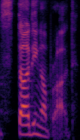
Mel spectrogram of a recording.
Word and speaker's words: studying abroad: studing abroad 아니고 studing abroad라고 둘 다 강세를 주셔야 돼요. 하나 더 들어볼까요? Some scholarships studing abroad studying abroad 하면서 studying abroad 아니고 studying abroad 하면서 둘 다 강세를 주고 있어요. 또 들어볼까요? 자, 들으세요. 어, 이분 딕션 너무 좋죠. 예. 미 오바마. Studing abroad. Studing abroad. 둘 다 강세를 줘야 돼요. 예.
